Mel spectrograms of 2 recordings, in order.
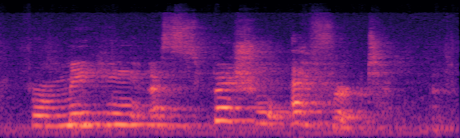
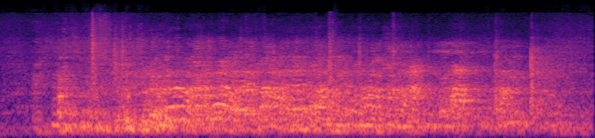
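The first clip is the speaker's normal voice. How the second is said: breathy laugh; 8 semitones higher than usual. Real, not acted. Laughs at own poem.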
